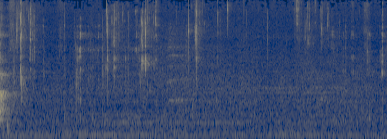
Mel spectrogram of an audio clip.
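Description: Faint chewing of a grilled chicken skewer, with soft, scattered clicks of the mouth.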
